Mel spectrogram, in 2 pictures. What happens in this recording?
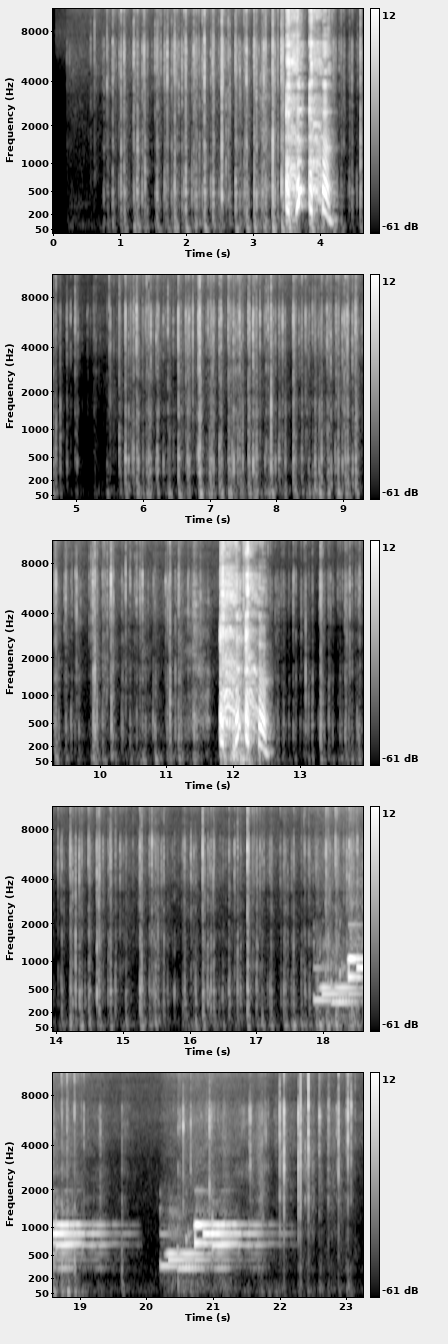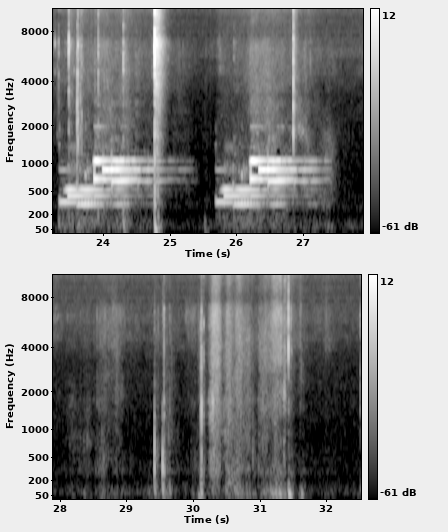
I typed on my keyboard and cough twice when my phone started to ring. I opened the case of my ear plugs, put them to my ears and answered the call.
